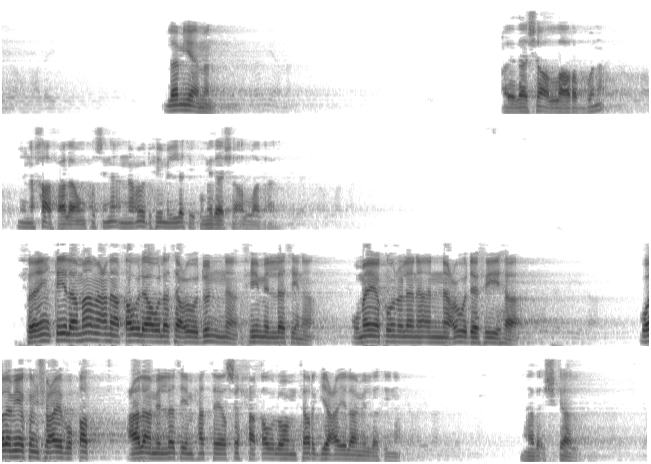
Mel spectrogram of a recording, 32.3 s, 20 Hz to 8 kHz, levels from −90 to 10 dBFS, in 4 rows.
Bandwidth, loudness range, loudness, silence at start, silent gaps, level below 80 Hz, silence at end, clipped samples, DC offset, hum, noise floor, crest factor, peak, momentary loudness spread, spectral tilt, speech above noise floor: 6.4 kHz; 14 LU; -18 LUFS; 2.05 s; none; -60 dBFS; 0.85 s; under 0.1%; under 0.1%; none; -89 dBFS; 20 dB; -2 dBFS; 17 LU; -6 dB/octave; 71 dB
